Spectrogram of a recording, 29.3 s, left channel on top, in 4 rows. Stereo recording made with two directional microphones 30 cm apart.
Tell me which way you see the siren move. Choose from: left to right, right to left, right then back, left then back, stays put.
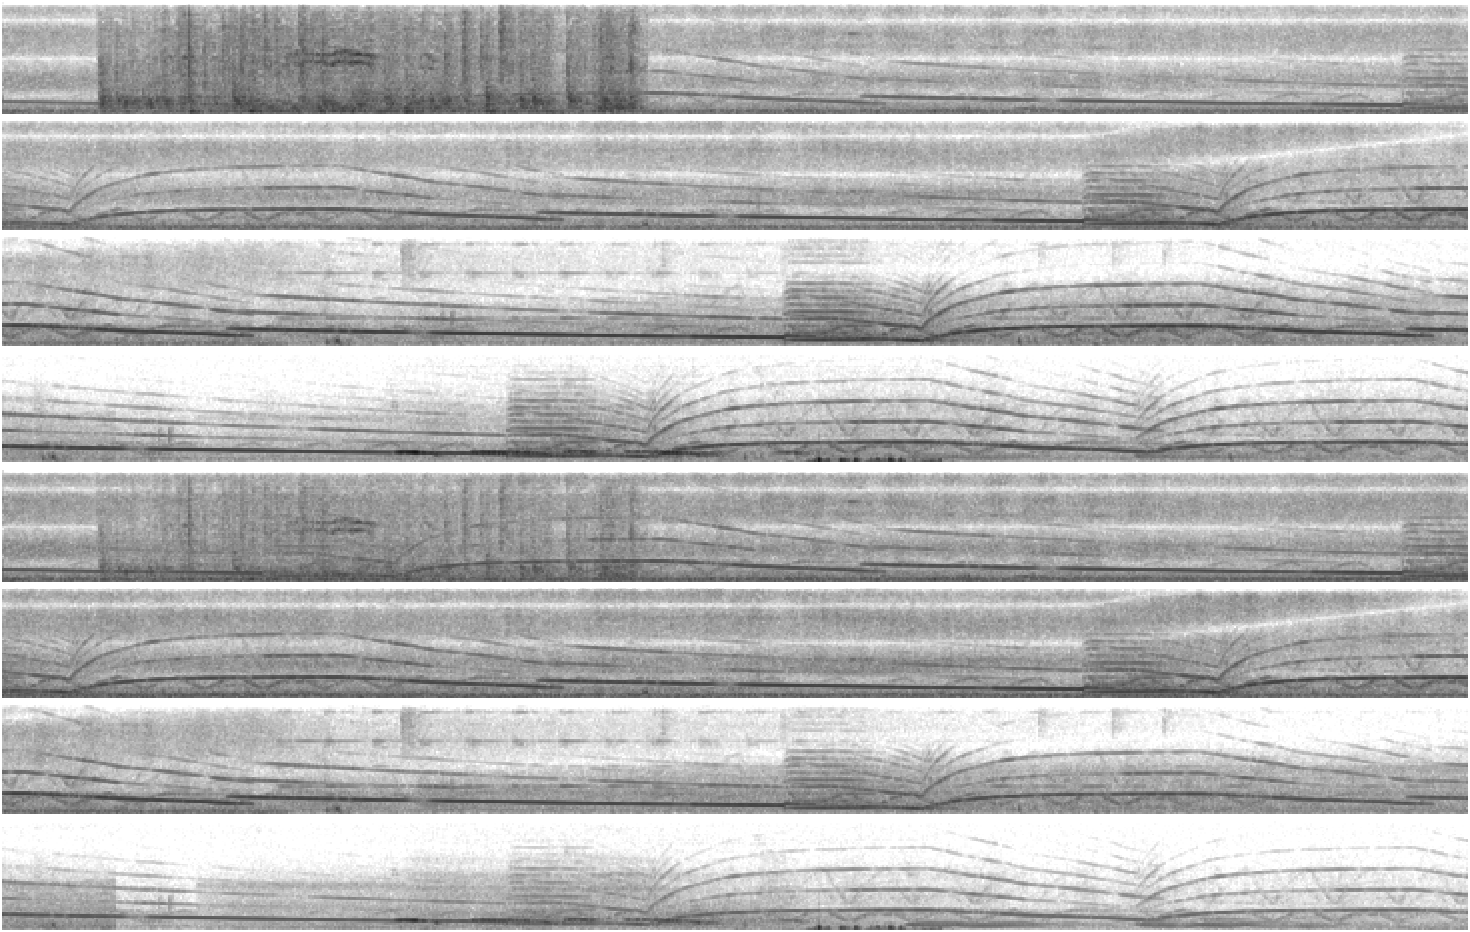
right to left.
